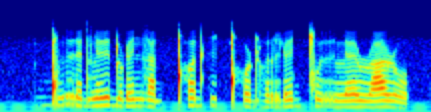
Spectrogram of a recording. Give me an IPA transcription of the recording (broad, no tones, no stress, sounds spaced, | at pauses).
ɡ͡ǃ u r ɛ d l e d̪ o ɽ e n z a d ǃʰ ʌ d k i ǃʰ o ɖʱ ʌ r ɽ e d ǀ u r l ɛ ɹ a ɭ o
